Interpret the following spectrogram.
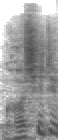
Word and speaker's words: ঘসেটি: আর আমাদের ঘসিটি বেগম, যার ভালো নাম হচ্ছে মেহেরুন্নেসা, আর তার ডাকনাম বা আরেকটা নাম ছিল গহসেটি। অ্যাকচুয়ালি সেটা উচ্চারণ হয়ে যায় ঘসেটি।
